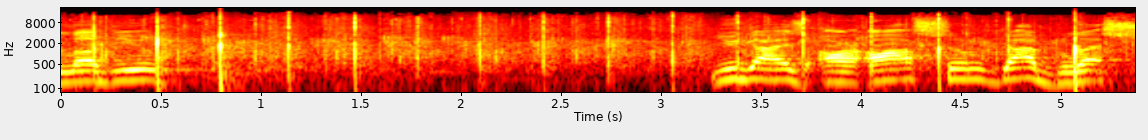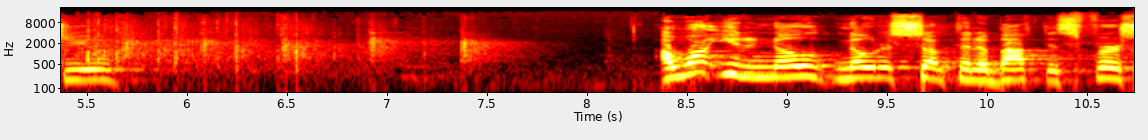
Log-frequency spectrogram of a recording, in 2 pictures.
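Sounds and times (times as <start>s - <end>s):
speech: 0.0s - 0.8s, 3.3s - 5.8s, 8.4s - 10.7s
audience applause for mothers: 0.0s - 7.6s.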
